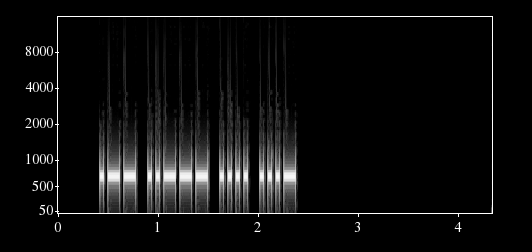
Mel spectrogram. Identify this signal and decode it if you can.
Morse code, heard as a keyed tone, about 30 wpm, 700 Hz. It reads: W2HV
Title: USA Call Signs - 4 Characters - Repeated 3x - 30wpm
